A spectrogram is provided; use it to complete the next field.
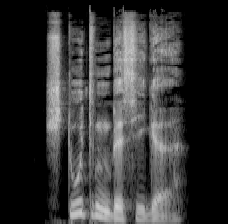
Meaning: inflection of stutenbissig: 1. strong/mixed nominative/accusative feminine singular 2. strong nominative/accusative plural 3. weak nominative all-gender singular
- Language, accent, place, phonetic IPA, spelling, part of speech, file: German, Germany, Berlin, [ˈʃtuːtn̩ˌbɪsɪɡə], stutenbissige, adjective, De-stutenbissige.ogg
